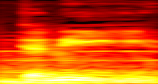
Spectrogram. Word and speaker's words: D'ni: always thought as they found out after they made the first game that dummy is also an Australian slang word for toilets so ever after they changed the pronunciation and subsequent games to Denis it's pretty it's spelled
